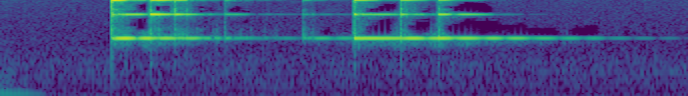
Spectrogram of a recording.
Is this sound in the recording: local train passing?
no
